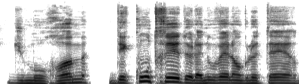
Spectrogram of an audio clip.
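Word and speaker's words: rhumb: Cependant, ce mot que je prononce rumble afin d'entrair l'orthographe en réalité se prononce Rome. Le B est muet.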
